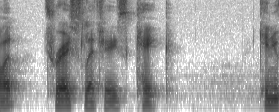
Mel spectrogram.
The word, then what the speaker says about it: tres leches: What is t leches? It's a cake. And we don't call it trese leches. We call it t leches cake.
